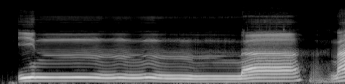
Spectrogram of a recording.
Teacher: huruf yang memiliki harakat kasrah Nah berarti ini hukumnya ghunah musyaddadah bacanya itu digunahkan digunahkan itu ya didengungkan E panjangnya itu dua hingga 3 harakat · Bacanya itu digunnahkan itu ya didengungkan. Nah, panjangnya itu 2 hingga 3 harokat. Inna, nah dibaca panjang. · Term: gunnah musyaddadah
